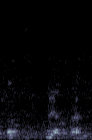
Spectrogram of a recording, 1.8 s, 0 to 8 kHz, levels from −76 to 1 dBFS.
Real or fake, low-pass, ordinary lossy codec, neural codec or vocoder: fake; 7.2 kHz; Opus, 64 kbps; codec, 16 kHz, 8 kbps, FreqCodec, larger model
